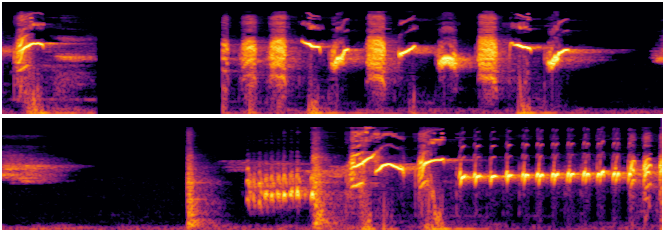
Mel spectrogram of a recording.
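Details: Greater green leafbird in vigorous song stuffed with imitations of kapas tembak and cililin: a rapid series of sharp, up-slurred whistled chirps, a brief buzzy note, then a fast even trill closing the phrase.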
